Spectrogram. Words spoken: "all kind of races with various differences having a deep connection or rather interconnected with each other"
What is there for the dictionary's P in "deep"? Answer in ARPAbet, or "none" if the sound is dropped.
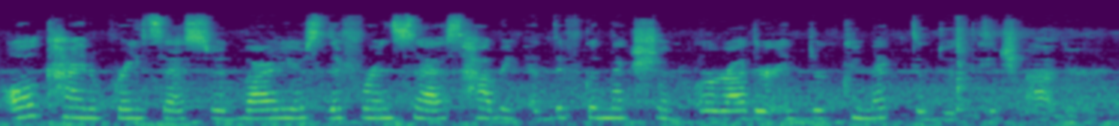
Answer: F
